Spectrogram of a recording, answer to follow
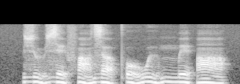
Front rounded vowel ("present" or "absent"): absent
